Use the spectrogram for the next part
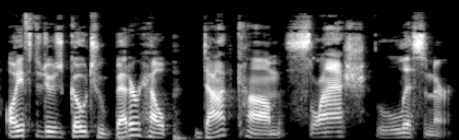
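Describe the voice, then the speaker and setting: A man with a mid-pitched voice reads a podcast sponsor spot. He keeps it conversational, like a host talking directly to regular listeners. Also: measured pace, a bit bright. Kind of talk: conversational ad read.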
